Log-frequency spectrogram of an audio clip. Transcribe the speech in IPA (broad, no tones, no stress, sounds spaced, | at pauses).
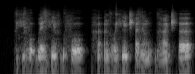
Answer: fʲ o v o ʔ b ɛ z fʲ ã f ɡ o f o | h ɐ̃ ʔ ɐ̃ ɡʱ ɔ fʲ ɐ̃ t͡ʃʼ a z ɐ̃ b o ʔ ɡʱ ã t͡ʃʼ ɐ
